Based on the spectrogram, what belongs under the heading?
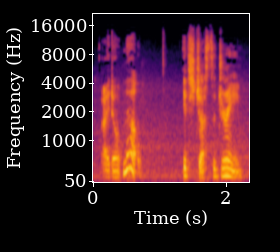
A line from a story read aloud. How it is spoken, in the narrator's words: Sam told it calmly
